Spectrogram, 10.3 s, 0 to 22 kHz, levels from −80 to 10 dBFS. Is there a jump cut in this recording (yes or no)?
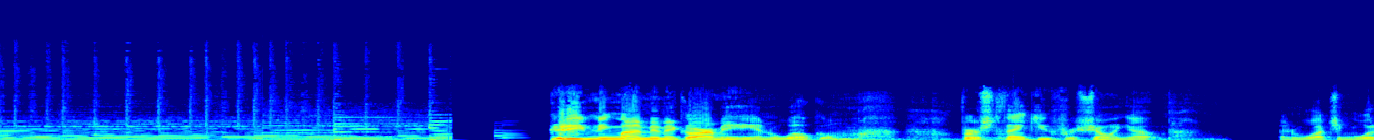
yes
